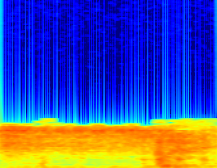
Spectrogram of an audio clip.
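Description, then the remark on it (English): Gas hisses steadily from a pipe after someone turned it on, a continuous breathy rush with a slight swell partway through, heard alone without any voices. “Listen. You hear that? It's the gas. Someone's turned on the gas.”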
